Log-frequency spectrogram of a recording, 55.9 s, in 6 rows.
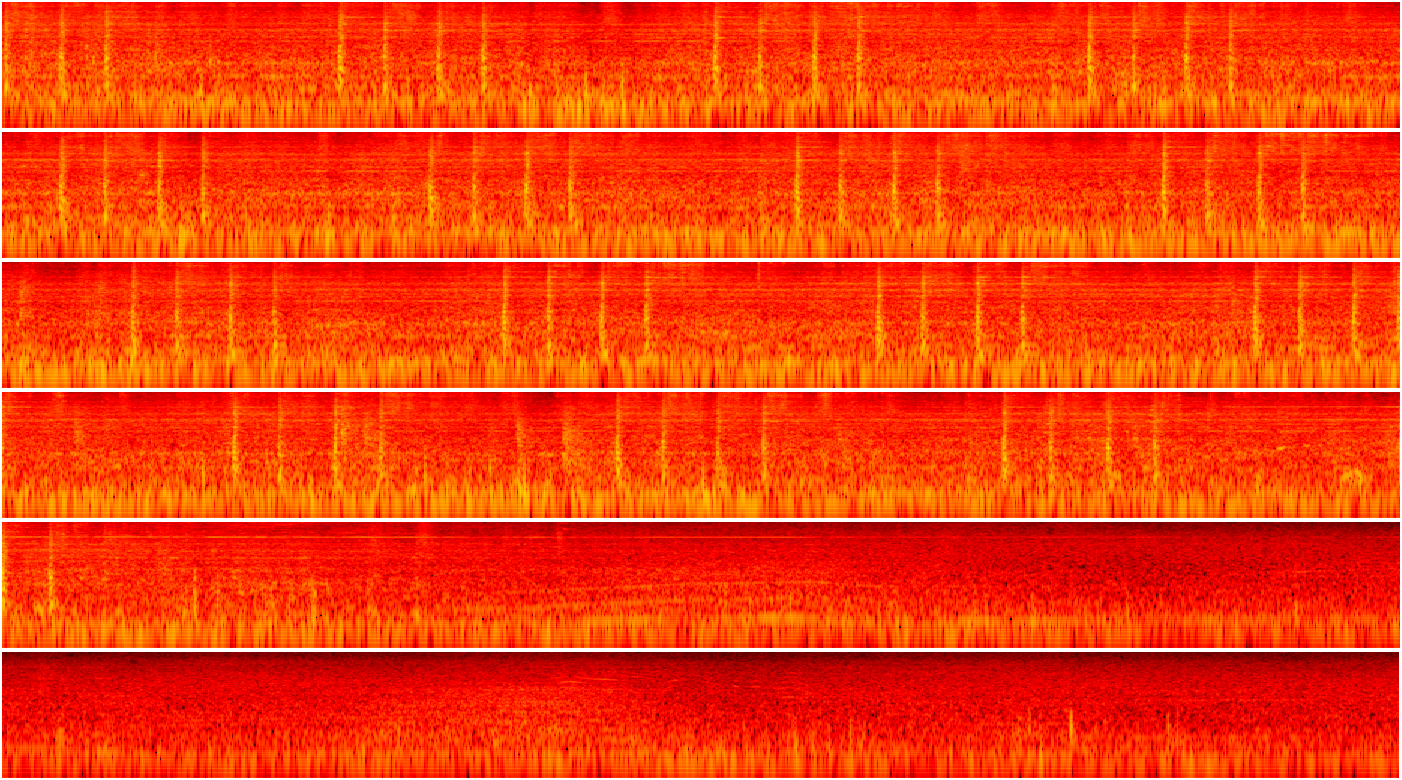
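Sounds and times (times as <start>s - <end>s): train wheels clicking over rail joints: 0.0s - 44.6s
low train rumble: 0.0s - 55.9s.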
